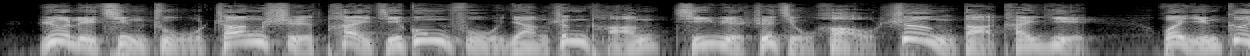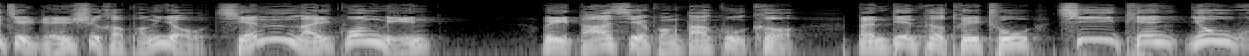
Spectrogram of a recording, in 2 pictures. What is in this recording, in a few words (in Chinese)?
男 宣传广告 开业宣传; 张式太极功夫养生堂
